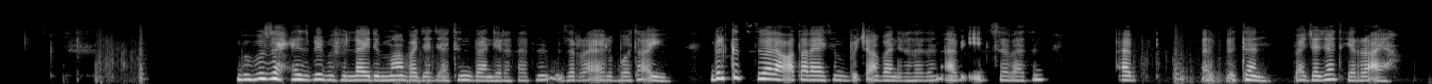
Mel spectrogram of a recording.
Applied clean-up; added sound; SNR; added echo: neural mask model RNNoise.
